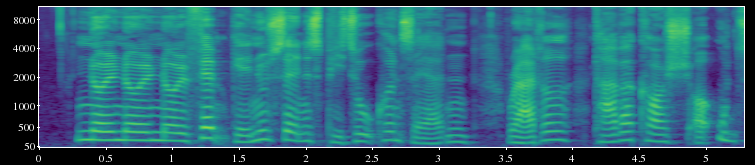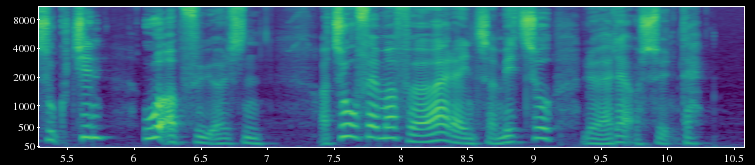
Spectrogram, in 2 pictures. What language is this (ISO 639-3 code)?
dan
